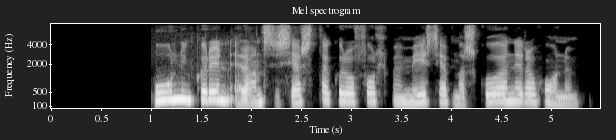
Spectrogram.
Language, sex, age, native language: Icelandic, female, 40-49, Icelandic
